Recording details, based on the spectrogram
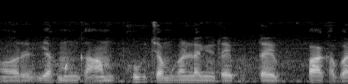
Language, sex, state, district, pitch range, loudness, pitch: Garhwali, male, Uttarakhand, Tehri Garhwal, 90-100 Hz, -23 LUFS, 95 Hz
